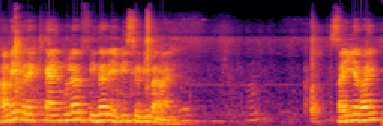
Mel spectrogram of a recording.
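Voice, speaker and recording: Man, math tutor, chatty classroom lecture, high voice, off-mic. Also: sing-song, slow, echoey room, recorded from a distance, background noise. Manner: chatty, joking, addresses students in a familiar way.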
